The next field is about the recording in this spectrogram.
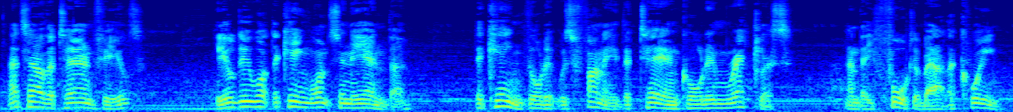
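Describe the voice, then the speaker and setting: An actor playing a courteous royal guard who talks too freely. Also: male voice, mid-range voice, lively intonation, a little fast, fairly bright tone, close to an everyday voice, low-quality recording. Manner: polite, overly talkative. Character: loose-lipped male royal guard.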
